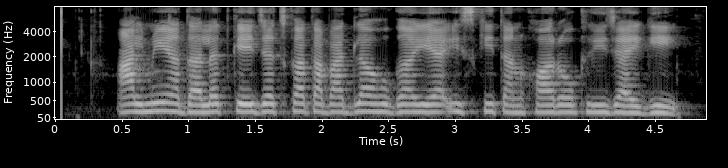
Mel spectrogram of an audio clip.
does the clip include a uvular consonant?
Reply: no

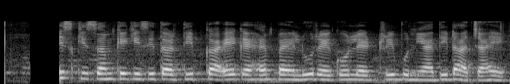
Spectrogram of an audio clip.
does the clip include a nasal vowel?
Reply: no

